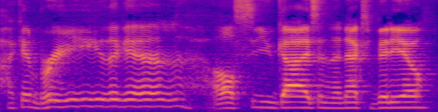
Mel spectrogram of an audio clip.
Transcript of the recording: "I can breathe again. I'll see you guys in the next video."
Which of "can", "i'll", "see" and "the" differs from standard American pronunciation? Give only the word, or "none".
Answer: none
